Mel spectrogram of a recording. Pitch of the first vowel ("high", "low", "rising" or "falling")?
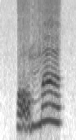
low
